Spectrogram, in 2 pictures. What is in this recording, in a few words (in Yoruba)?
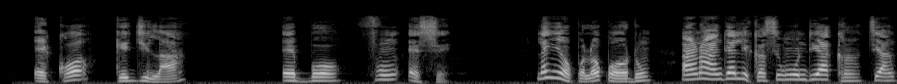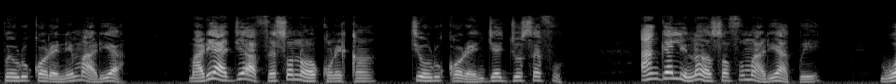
good news yoruba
